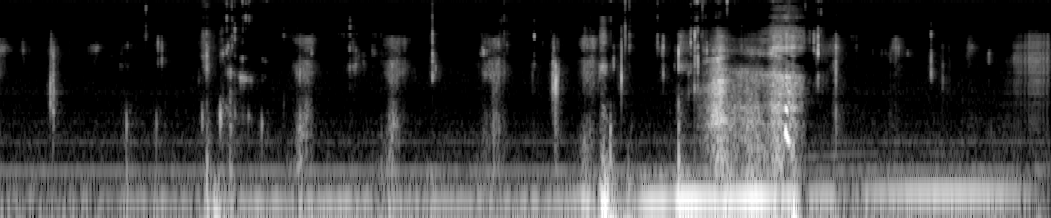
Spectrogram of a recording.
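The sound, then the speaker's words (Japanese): Someone chews and eats a mandarin orange, making faint, wet chewing sounds with many small clicks and crunchy bites. The chewing grows noticeably louder for a couple of seconds near the end. “ちょっと練習するためにみかんをね、食べたんですけど、前の方が美味しかった。”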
